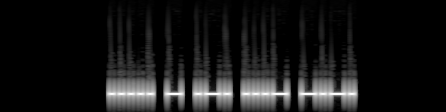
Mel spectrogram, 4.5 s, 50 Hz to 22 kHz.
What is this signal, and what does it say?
Morse code, heard as a keyed tone, about 25 wpm, 690 Hz. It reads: 5TRVC
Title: Code Groups - 5 Letter:Numbers - 25wpm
